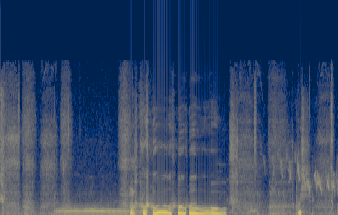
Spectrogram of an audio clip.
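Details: A female Siamese cat gives drawn-out, wavering, growly yowls rising and falling in pitch; the owner suggests grumbling may be a Siamese trait. People talk nearby.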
